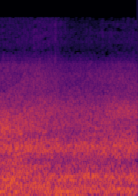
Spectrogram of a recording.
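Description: Steady road traffic noise: passing cars, with an even hiss of tyres on a wet road surface.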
